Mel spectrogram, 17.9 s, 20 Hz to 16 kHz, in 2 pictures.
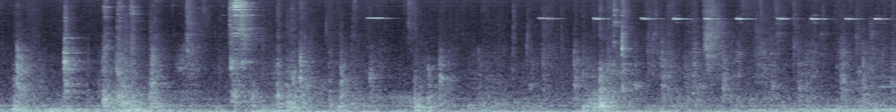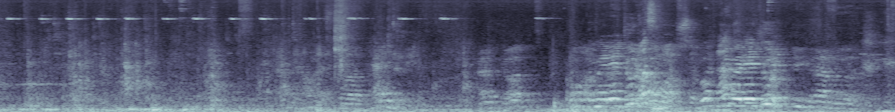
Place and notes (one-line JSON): {"title": "Volkstheater Flintsbach, backstage works", "description": "before the beginning of the performance, scenery works, calls etc. Opening night of the drama \"der juengste tag\". 200 year old wooden theatre, old technical devices. recorded june 6, 2008. - project: \"hasenbrot - a private sound diary\"", "latitude": "47.72", "longitude": "12.13", "altitude": "472", "timezone": "GMT+1"}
